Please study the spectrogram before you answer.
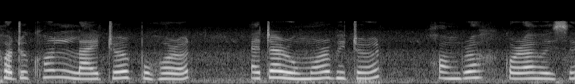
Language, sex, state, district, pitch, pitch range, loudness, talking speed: Assamese, female, Assam, Sonitpur, 280 Hz, 270-300 Hz, -16 LUFS, 125 wpm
